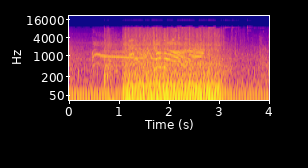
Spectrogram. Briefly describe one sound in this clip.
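A gun fires several rapid shots.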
